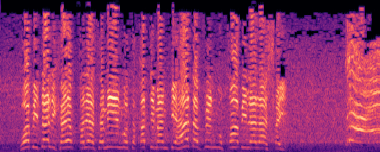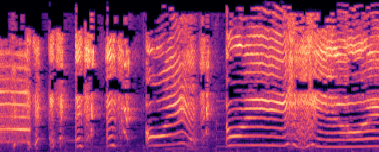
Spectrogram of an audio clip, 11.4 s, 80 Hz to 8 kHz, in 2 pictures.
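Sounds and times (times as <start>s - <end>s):
speech: 0.3s - 4.5s, 5.2s - 8.8s
little girl crying: 5.5s - 11.3s.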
